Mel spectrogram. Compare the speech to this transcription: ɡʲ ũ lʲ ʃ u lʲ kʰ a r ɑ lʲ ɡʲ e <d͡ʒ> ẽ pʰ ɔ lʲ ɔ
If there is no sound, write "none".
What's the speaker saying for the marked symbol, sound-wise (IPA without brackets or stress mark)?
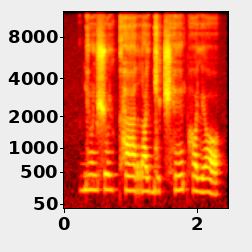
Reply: t͡ʃʰ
